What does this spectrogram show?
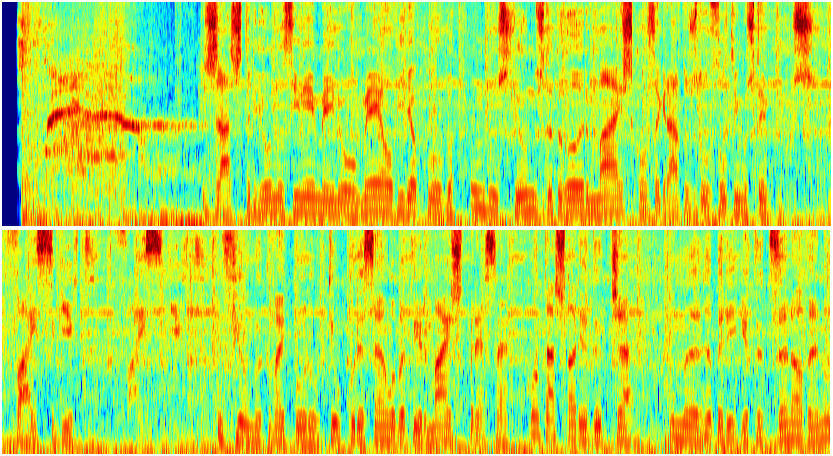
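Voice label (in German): Portuguese, Werbung Kraftvoll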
